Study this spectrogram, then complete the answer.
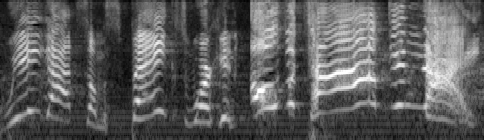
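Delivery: comic holler. Acted. Comic to crowd about her Spanx, hollering. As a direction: holler it slowly to the whole room.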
